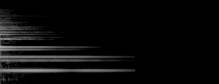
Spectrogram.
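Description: Notification-bell 'ding' sound effect: one bright bell strike with several ringing tones that fade away over about a second and a half, then silence.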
